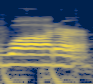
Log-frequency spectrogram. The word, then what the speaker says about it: water: And she said, not only do we pronounce the R in the end of the word, water, but we also pronounce R in the middle of the word, the T in the middle of the word. When we say water, we don't even say T, we say R, like water, water.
